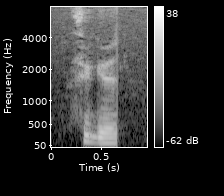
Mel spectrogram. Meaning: feminine singular of fugueur
- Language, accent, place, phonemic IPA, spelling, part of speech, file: French, France, Lyon, /fy.ɡøz/, fugueuse, adjective, LL-Q150 (fra)-fugueuse.wav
